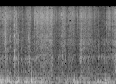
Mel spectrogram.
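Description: Thin plastic shopping bag rustling and crinkling as a small cardboard box is handled inside it, with irregular crackles throughout.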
